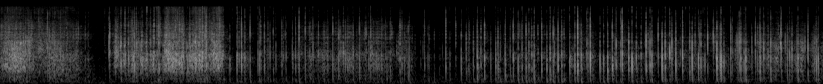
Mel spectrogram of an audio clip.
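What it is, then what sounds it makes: Cloth-bound hardcover books. Long dark nails scratch and fast-tap the spines of a solid stack of red cloth-covered vintage hardcover books set spines forward. A bright, dry scratching rasp fills the first two seconds with a brief pause, then gives way to rapid, crisp tapping clicks mixed with scratches that stop dead with no ring.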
